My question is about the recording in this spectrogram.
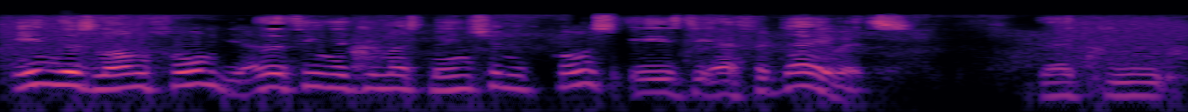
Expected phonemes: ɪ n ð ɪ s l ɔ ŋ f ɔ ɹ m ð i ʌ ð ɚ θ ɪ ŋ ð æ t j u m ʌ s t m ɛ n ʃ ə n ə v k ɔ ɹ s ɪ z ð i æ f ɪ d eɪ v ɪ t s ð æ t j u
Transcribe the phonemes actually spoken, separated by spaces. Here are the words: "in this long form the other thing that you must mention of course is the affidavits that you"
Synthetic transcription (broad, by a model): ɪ n ð ɪ s l ɔ ŋ f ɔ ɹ m ð i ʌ ð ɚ θ ɪ ŋ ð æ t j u m ʌ s t m ɛ n ʃ ə n ə v k ɔ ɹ s ɪ z ð i æ f ɪ d eɪ v ɪ t s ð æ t j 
